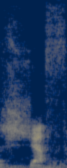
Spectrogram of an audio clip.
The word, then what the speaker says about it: chef: food he is a chef and chef has the S sound at the end of the word chef I know we've talked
